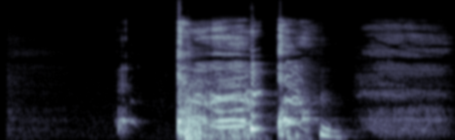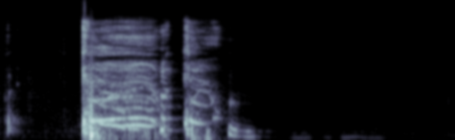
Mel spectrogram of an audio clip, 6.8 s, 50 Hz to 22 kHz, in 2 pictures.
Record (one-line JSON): {"cough_length": "6.8 s", "cough_amplitude": 32768, "cough_signal_mean_std_ratio": 0.38, "survey_phase": "beta (2021-08-13 to 2022-03-07)", "age": "45-64", "gender": "Female", "wearing_mask": "No", "symptom_runny_or_blocked_nose": true, "symptom_headache": true, "symptom_change_to_sense_of_smell_or_taste": true, "symptom_loss_of_taste": true, "symptom_onset": "3 days", "smoker_status": "Never smoked", "respiratory_condition_asthma": false, "respiratory_condition_other": false, "recruitment_source": "Test and Trace", "submission_delay": "2 days", "covid_test_result": "Positive", "covid_test_method": "RT-qPCR"}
